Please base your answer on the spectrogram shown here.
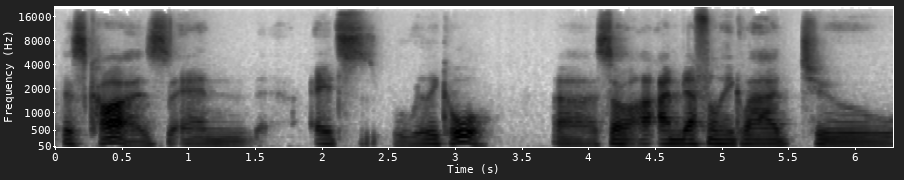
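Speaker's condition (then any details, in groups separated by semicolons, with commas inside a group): Stuttering; since childhood, once severe, could not answer phone, varies, teacher voice from Tokyo teaching controls it; no stuttering in commanding projecting teacher voice, frequent stuttering in normal voice, harder with few listeners; prolonged sounds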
